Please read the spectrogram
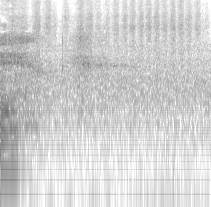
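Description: A faint, rapid scratching that repeats at an even pace and cuts off suddenly at the end, following the last trailing word of a man's voice.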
